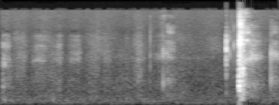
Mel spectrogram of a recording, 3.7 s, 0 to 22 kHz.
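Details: 1-month-old infant girl: a single sharp, explosive sneeze after a few seconds of soft breathing and rustling; sneezing.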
